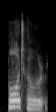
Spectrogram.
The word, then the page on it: porthole: Indian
